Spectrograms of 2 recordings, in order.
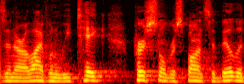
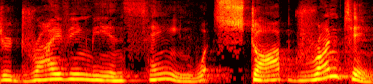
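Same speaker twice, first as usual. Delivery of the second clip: mock angry dad voice, scolding tone, very slow; 3 semitones higher than usual. Retelling a childhood story where his dad gets mad: imitating an angry dad. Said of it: "my dad's getting mad".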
